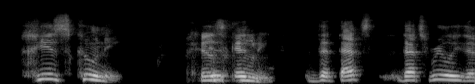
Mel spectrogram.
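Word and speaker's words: Chizkuni: Ghizkuni.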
